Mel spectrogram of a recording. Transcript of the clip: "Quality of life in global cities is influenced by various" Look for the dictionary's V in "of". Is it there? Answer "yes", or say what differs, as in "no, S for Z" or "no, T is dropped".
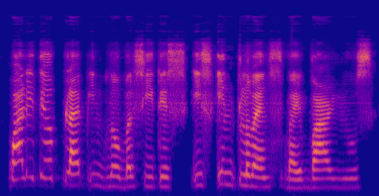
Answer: no, P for V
